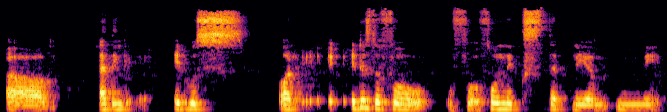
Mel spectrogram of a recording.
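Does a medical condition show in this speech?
Yes: stuttering; stuttering since about age 3, grew up in India speaking Telugu, English and Hindi; variable, some days fluent even in stand-up meetings, other days hard to get words out; blocks and pauses, hard syllables and phonics trigger blocks, nervous in groups; here repeated sounds, blocks.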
